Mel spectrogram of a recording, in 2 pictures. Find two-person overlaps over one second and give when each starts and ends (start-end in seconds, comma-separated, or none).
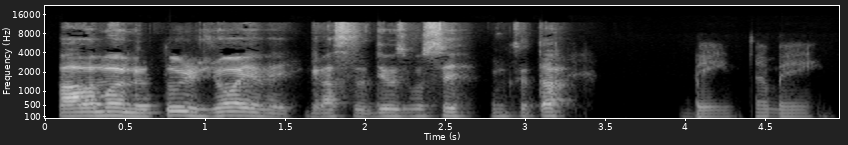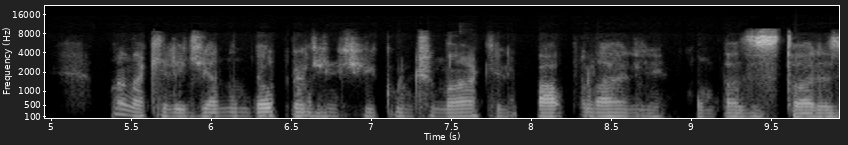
none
